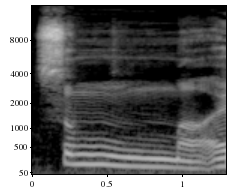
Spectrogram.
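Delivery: "সুম্মা" with the doubled m hummed long; nasal hold. Shown as a demonstration. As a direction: linger through the nose on the mm of "সুম্মা". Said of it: "মিমের উপরে আবার গুণনা করতে হবে".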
